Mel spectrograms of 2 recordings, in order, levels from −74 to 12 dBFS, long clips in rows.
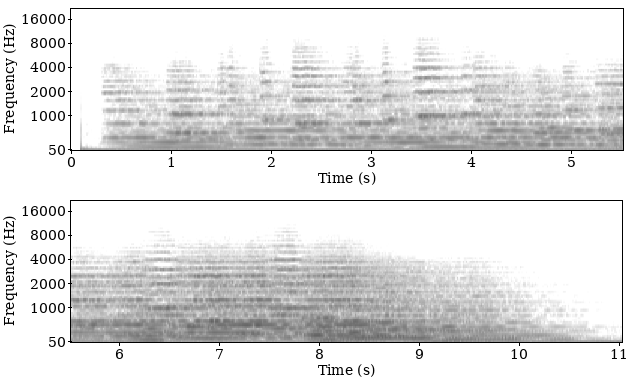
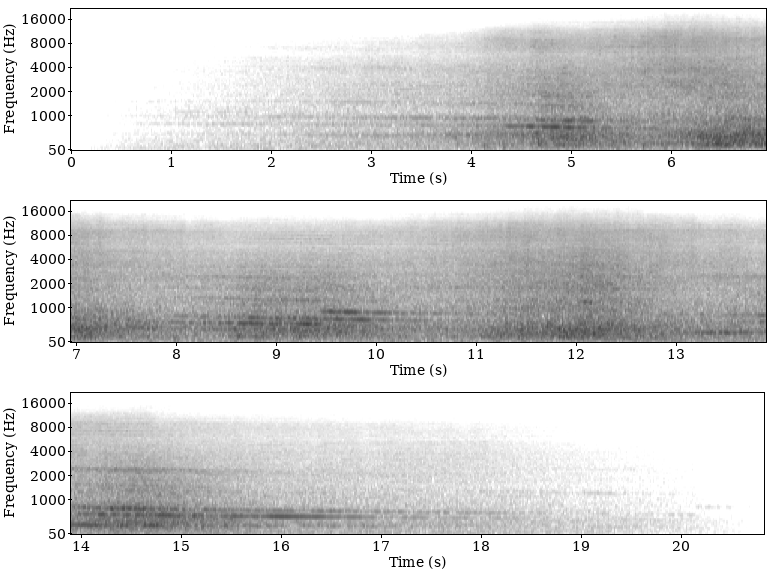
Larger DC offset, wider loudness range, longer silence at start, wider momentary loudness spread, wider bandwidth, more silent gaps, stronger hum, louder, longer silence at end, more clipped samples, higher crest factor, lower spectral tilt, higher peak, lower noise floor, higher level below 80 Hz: first, 1% vs under 0.1%; second, 9 LU vs 13 LU; second, 0.1 s vs 2.45 s; second, 15 LU vs 21 LU; second, 11.5 kHz vs over 20 kHz; neither; neither; second, -29 LUFS vs -20 LUFS; second, 0.05 s vs 2.55 s; neither; about the same, 18 dB vs 18 dB; first, -6 dB/octave vs -4 dB/octave; second, -12 dBFS vs -4 dBFS; second, -52 dBFS vs -69 dBFS; about the same, -48 dBFS vs -48 dBFS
